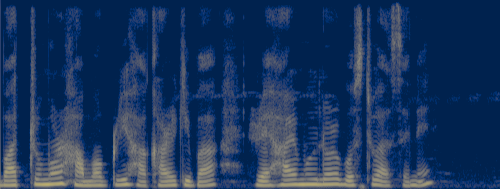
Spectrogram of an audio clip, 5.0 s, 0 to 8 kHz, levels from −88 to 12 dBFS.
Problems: none marked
